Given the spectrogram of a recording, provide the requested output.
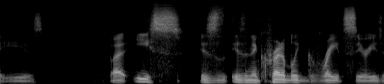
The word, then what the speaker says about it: Ys: It's spelled YS. So if you've ever seen a game series that has like a big Y and an S, it's not Y's, it's not E's.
